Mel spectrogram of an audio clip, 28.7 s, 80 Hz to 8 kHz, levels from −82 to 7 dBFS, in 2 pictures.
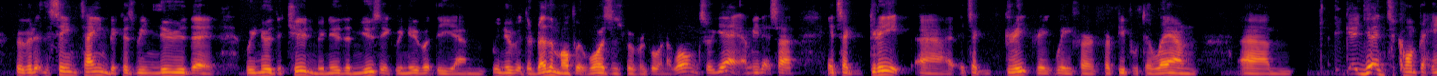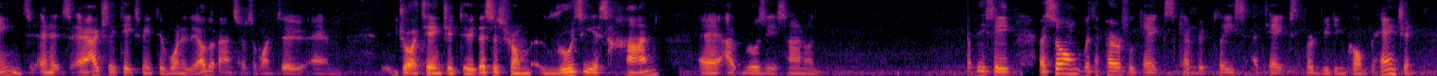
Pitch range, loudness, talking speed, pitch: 100-130 Hz, -25 LUFS, 215 wpm, 115 Hz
